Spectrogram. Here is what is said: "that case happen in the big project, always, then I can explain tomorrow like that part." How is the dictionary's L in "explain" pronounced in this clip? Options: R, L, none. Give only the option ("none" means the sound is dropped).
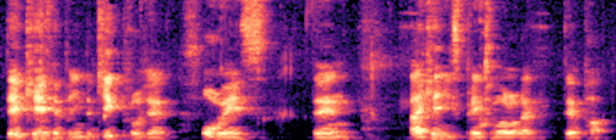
L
